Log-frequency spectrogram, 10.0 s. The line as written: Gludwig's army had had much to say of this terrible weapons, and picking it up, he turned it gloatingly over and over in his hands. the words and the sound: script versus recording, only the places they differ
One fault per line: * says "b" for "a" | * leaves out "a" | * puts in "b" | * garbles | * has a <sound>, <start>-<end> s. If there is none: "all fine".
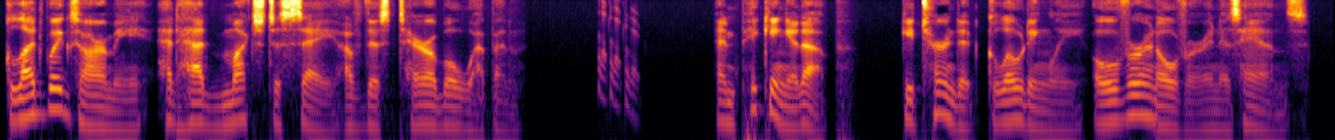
* says "weapon" for "weapons"
* has a chirp, 4.5-4.9 s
